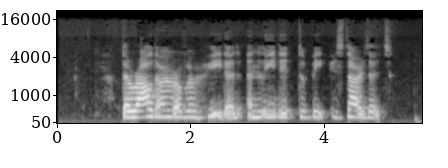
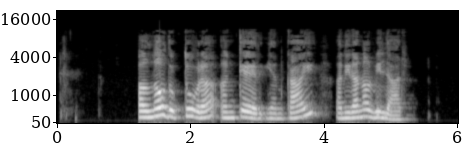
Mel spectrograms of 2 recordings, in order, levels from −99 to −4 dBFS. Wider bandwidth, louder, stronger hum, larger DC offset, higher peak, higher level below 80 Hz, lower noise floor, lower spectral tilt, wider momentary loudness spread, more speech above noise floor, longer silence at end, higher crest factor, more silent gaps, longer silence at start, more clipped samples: first, 15.5 kHz vs 10.5 kHz; about the same, -18 LUFS vs -19 LUFS; neither; neither; about the same, 0 dBFS vs 0 dBFS; first, -56 dBFS vs -62 dBFS; second, -50 dBFS vs -81 dBFS; second, -5 dB/octave vs -7 dB/octave; about the same, 13 LU vs 14 LU; second, 33 dB vs 63 dB; second, 0.05 s vs 0.75 s; about the same, 18 dB vs 20 dB; neither; second, 0.75 s vs 1.25 s; neither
